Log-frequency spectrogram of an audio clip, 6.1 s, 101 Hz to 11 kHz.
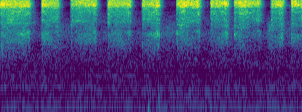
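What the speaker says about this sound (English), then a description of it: "So here's the paint. I shook it up. I'm just going to fog this over and just get the rest of it." Spray paint fogged over a Walthers 2-stall model engine house, a steady close hiss broken by several brief pauses between bursts.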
